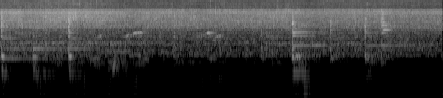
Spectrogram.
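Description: Tomatoes fry in a pan for mash sorpa, giving a steady, close sizzle with occasional sharp pops and stirring clicks and no talking.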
